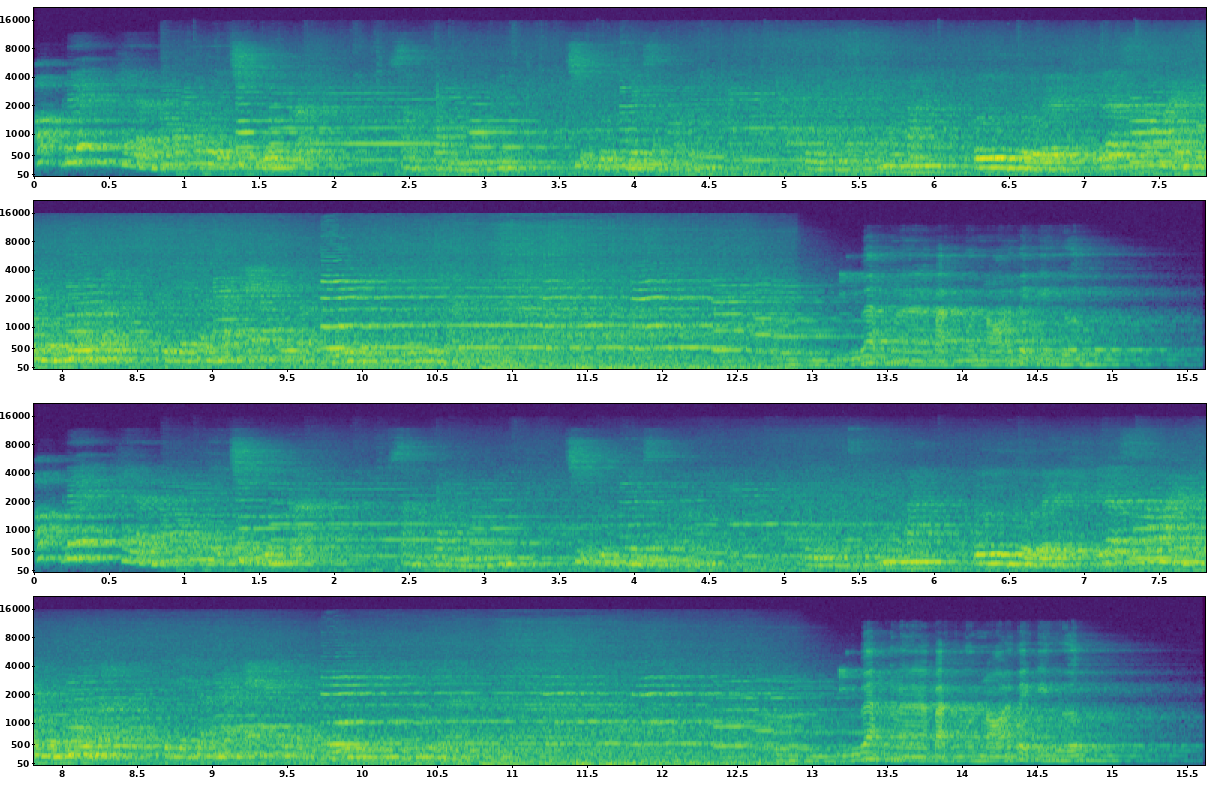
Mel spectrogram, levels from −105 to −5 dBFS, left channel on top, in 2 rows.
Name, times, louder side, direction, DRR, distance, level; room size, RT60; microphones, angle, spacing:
voice 1, 0.0-1.9 2.3-3.2 3.6-4.6 5.1-6.0 6.3-10.7, left 1 dB, ahead, -10 dB, 1.2 m, -22 dB
sound 1, 0.8-12.9, left 2 dB, 45° left, 0.7 m, -26 dB
voice 2, 12.8-14.8, right 1 dB, 55° right, 2 dB, 0.9 m, -25 dB
17.5 x 6.0 x 2.6 m, 2.3 s
head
